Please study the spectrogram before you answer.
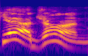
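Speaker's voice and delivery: high-pitched imitation of a cheering supporter; mock cheer. Host imitating everyone backing Jon as commander, mock cheering.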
